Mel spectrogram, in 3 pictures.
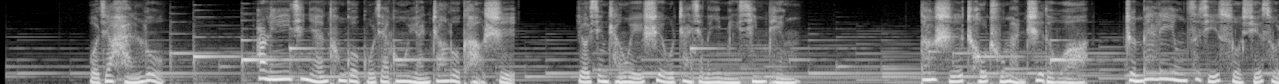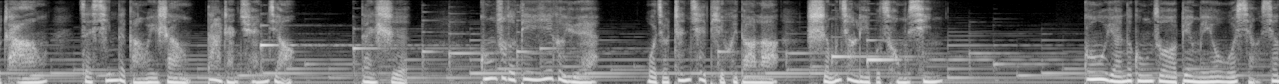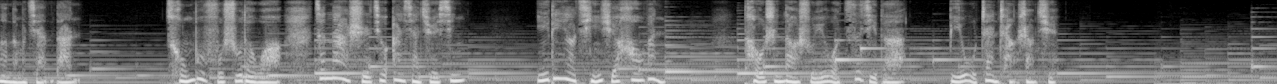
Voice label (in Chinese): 女 人物旁白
